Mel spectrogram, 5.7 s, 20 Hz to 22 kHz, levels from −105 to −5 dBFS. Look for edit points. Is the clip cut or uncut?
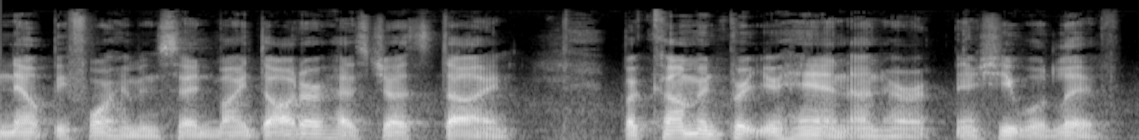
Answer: uncut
